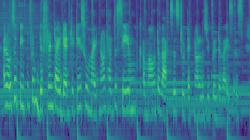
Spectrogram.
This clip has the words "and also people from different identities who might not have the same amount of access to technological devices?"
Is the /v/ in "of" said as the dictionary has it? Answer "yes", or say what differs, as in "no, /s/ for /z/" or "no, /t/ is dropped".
yes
